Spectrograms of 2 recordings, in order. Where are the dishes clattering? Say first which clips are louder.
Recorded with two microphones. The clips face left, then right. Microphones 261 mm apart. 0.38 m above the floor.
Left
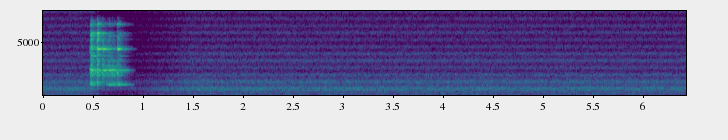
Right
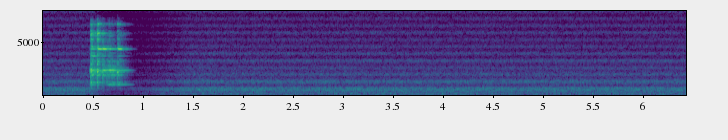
Left 2 dB; 40° left (ahead or behind), 1.0 m.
